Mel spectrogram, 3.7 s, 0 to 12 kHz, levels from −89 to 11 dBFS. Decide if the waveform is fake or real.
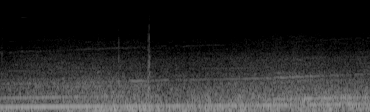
real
